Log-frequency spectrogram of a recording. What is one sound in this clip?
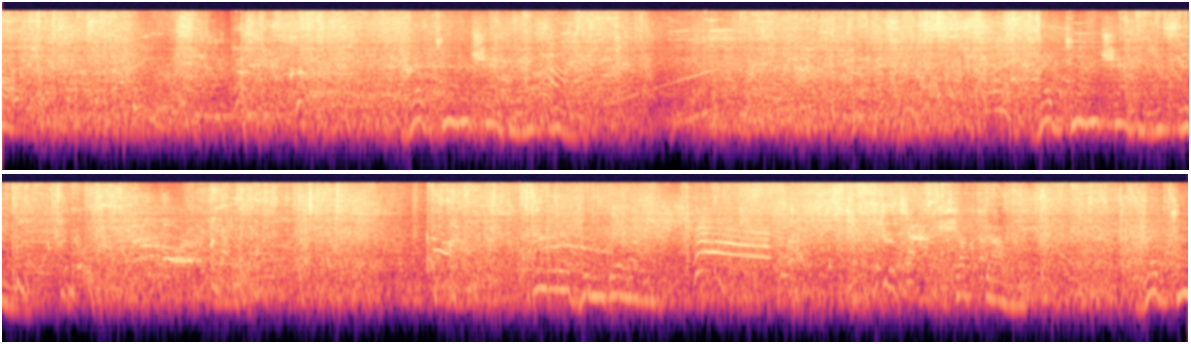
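Magic spells whoosh and burst in a rapid, busy fight.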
